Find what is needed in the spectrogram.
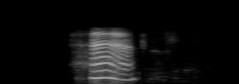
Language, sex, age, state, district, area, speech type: Santali, female, 18-30, West Bengal, Jhargram, rural, conversation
